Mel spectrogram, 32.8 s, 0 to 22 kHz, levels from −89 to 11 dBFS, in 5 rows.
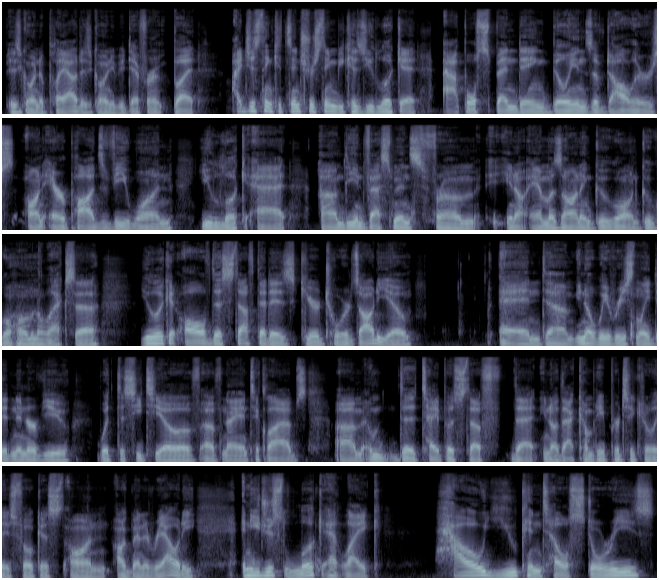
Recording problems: none

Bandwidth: 16 kHz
